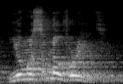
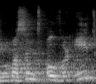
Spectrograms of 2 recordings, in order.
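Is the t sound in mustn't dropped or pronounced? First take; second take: dropped; pronounced. First: The t in mustn't is dropped. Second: The t in mustn't is clearly pronounced. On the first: "we say" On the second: "Instead of saying"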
